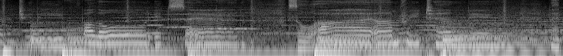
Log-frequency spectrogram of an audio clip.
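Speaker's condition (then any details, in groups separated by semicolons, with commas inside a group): No condition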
